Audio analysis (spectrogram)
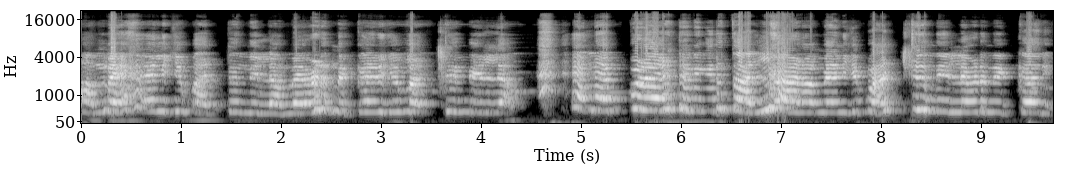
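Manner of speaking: crying through the words; sobbing plea. Acted. Daughter phoning her mother about beatings, sobbing.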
